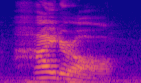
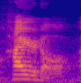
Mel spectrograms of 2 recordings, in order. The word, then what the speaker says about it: Heyerdahl: All right, uh, Thor Hyderall. – Give me that. you thought I was making it up? yeah. Thor Heyerd- Heyerdahl? – Heyerdahl.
